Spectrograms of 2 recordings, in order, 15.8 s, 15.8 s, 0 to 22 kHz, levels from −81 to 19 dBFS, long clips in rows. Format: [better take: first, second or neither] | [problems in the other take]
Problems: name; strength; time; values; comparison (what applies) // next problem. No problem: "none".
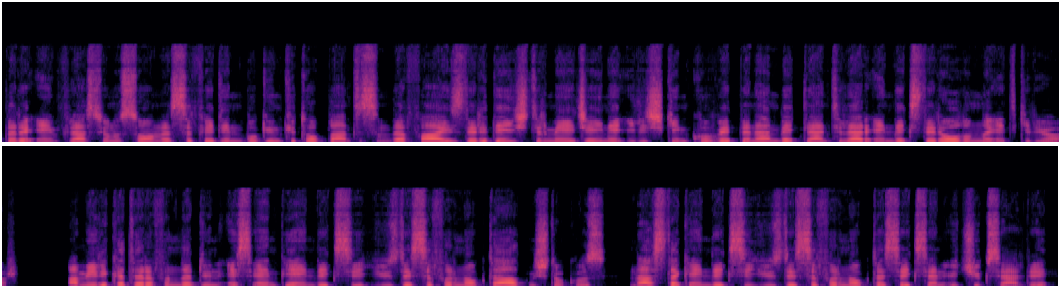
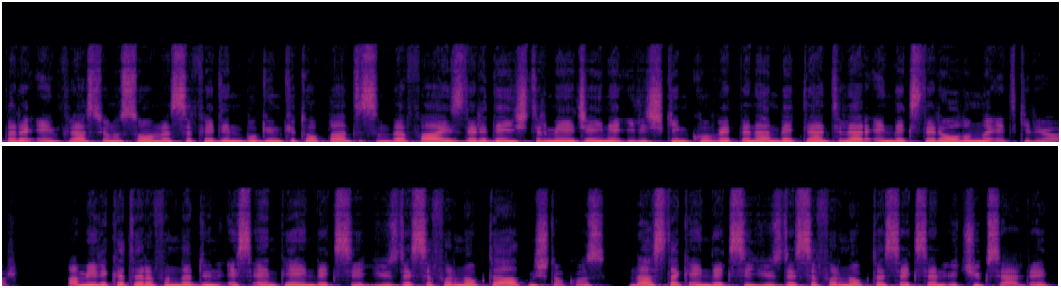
second | thin; very; fading below 350 Hz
